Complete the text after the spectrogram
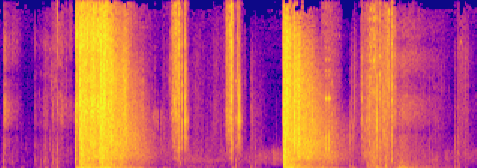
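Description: A grenade bursts with a loud hissing blast.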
